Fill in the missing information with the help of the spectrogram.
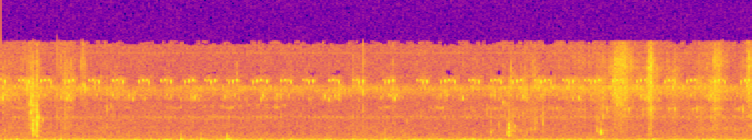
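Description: Near silence: a faint, steady, high pulsing trill of crickets, with a few faint clicks.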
